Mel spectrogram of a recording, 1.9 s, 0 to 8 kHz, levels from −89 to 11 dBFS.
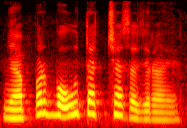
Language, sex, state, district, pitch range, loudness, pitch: Hindi, male, Uttar Pradesh, Shamli, 150-225 Hz, -17 LUFS, 180 Hz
